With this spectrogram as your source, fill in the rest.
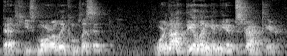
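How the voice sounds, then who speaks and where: A man's voice: mid-range voice, expressive, fairly quick, a bit bright, natural voice. A man reading the part of a resolute, matter-of-fact military lieutenant at a script table reading. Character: resolute male military lieutenant hunting old Nazis. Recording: roomy, distant mic, light room noise.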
